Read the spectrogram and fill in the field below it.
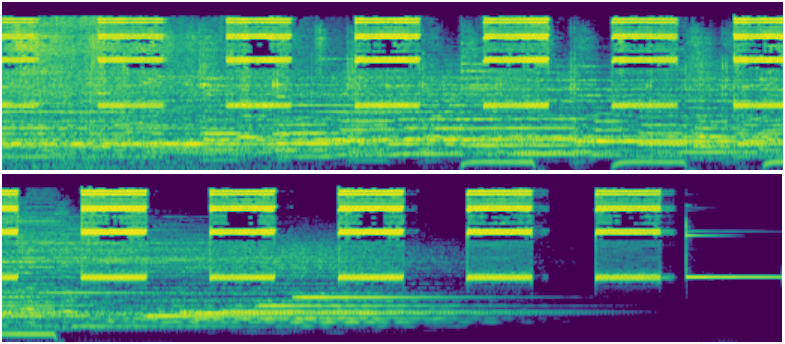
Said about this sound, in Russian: у всех людей вокруг начинает срабатывать такое треньканье по телефону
